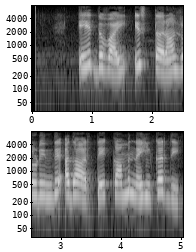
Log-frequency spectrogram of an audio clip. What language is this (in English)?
Punjabi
